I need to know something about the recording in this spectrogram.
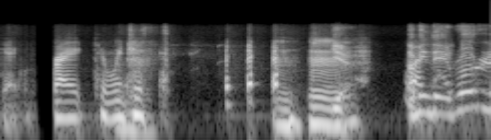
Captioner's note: laugh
